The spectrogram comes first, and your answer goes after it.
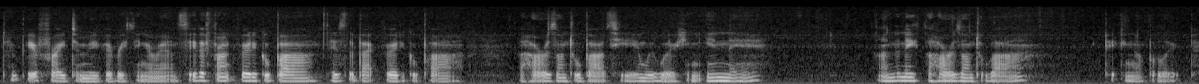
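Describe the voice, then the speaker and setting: With a deep voice and vocal fry, a woman sniffly from a cold walks through a crochet technique in a hands-on craft tutorial, her hands shown up close. She counts stitches under her breath and apologizes in asides, in a low-quality recording with a faint hiss or hum.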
